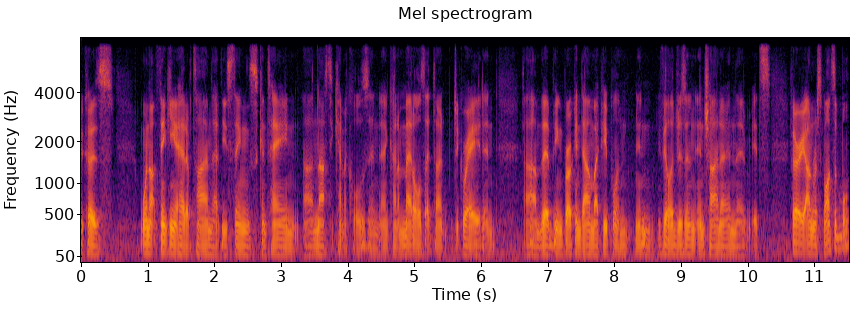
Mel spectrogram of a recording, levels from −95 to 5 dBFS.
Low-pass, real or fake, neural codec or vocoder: 7.2 kHz; real; none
